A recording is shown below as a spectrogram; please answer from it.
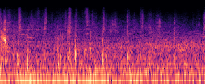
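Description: Several people's running footsteps on pavement, growing fainter as the runners move away, over a steady low city hum.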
